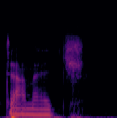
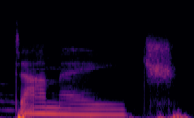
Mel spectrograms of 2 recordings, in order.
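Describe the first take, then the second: First: The second vowel is a reduced, weak sound. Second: The second vowel is a full 'a' sound. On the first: The speaker calls it right. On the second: The speaker calls it wrong.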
